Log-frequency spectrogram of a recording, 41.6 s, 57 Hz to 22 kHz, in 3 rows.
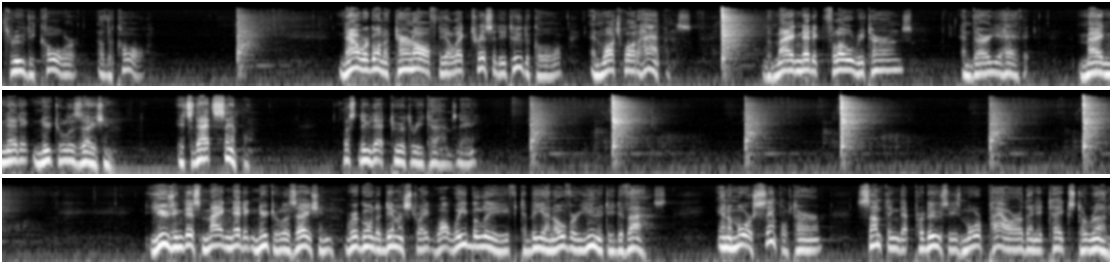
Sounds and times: Speech: 0:00.0 - 0:01.9, 0:04.2 - 0:08.6, 0:09.6 - 0:11.4, 0:12.0 - 0:12.9, 0:13.5 - 0:15.4, 0:16.0 - 0:17.1, 0:18.1 - 0:19.9, 0:29.5 - 0:36.0, 0:36.6 - 0:41.5.

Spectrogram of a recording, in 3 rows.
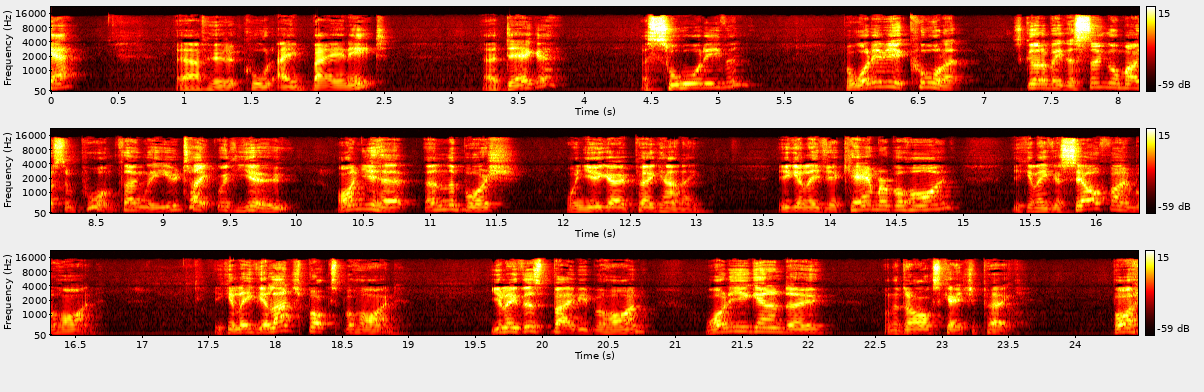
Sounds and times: Speech: 0:00.0 - 0:00.3, 0:00.9 - 0:02.6, 0:03.2 - 0:05.3, 0:06.0 - 0:16.8, 0:17.5 - 0:19.0, 0:19.6 - 0:23.7.

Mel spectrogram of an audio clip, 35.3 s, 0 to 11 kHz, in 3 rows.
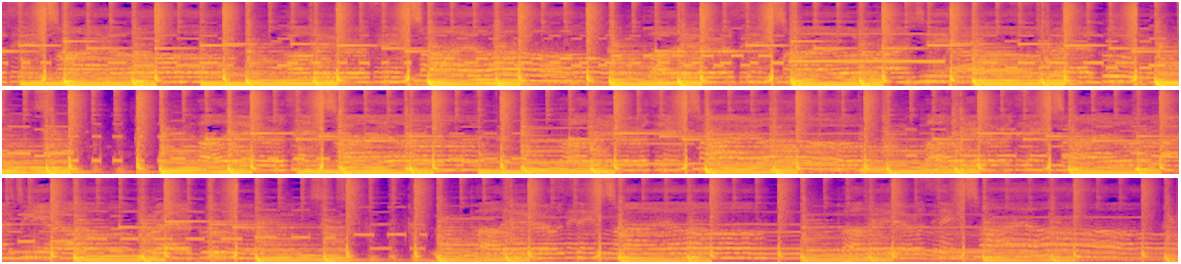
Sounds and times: Soul music: 0:00.0 - 0:35.3.

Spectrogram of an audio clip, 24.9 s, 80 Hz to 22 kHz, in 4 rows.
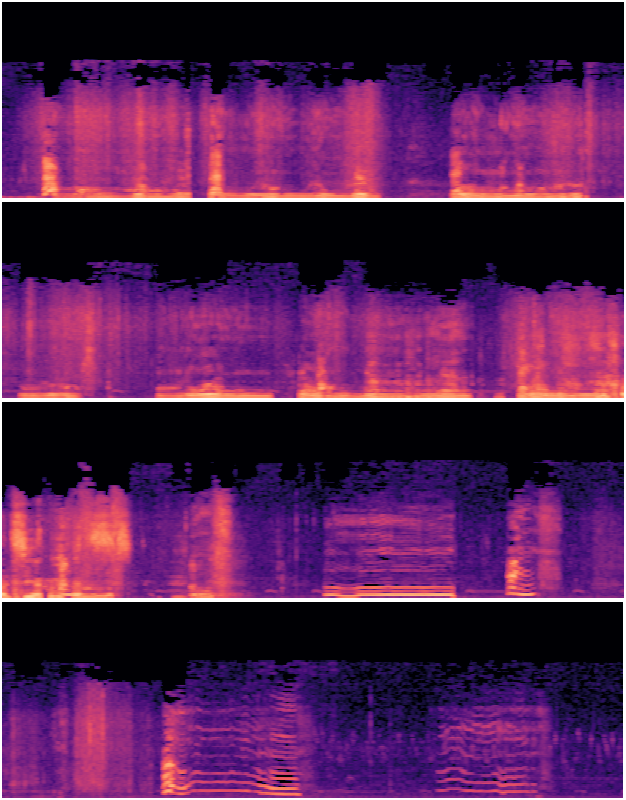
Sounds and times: Speech: 0:12.1 - 0:13.8.

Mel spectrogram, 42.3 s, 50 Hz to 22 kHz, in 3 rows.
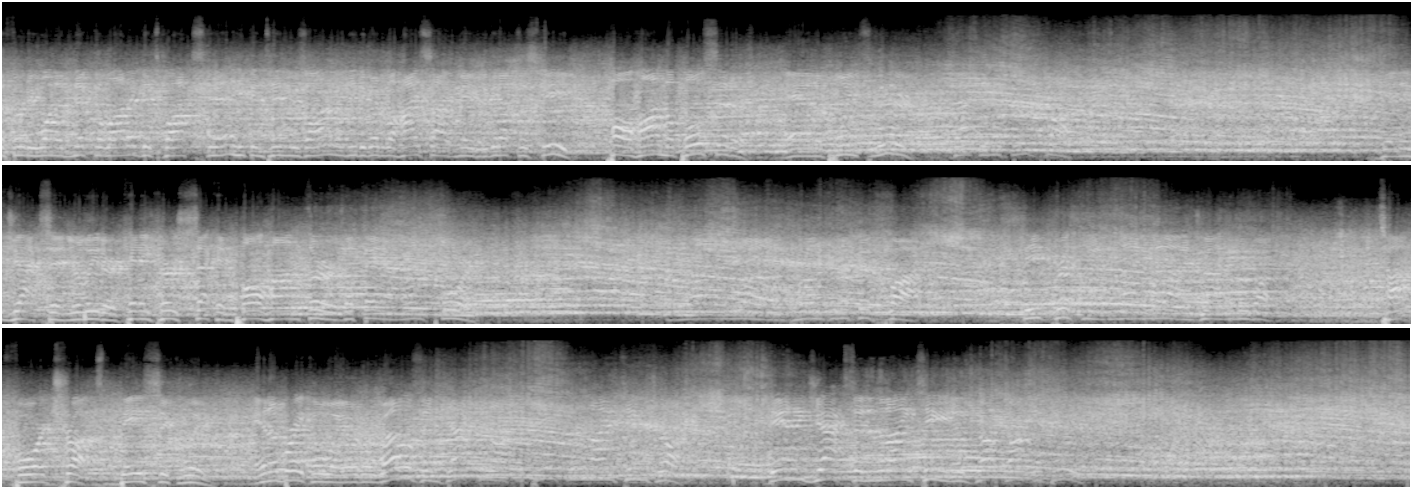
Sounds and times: Speech: 0:00.0 - 0:10.0, 0:13.8 - 0:18.8, 0:20.9 - 0:23.4, 0:24.3 - 0:26.8, 0:27.9 - 0:35.1, 0:35.8 - 0:38.8
Car: 0:00.0 - 0:42.2.

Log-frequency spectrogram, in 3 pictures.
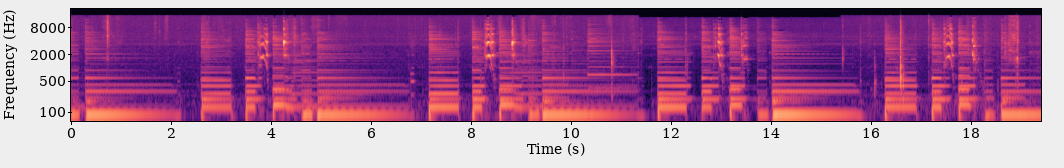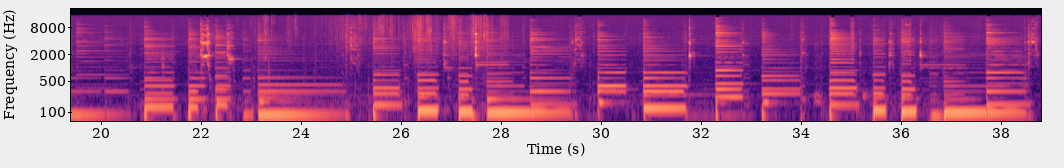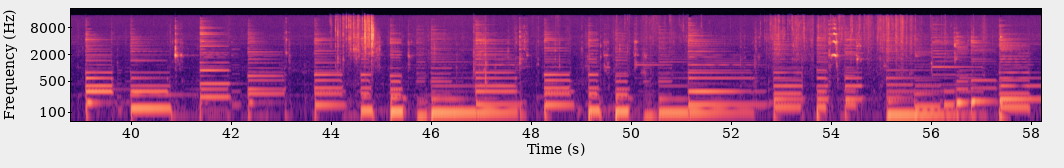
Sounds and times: Music: 0:00.0 - 0:58.2.

